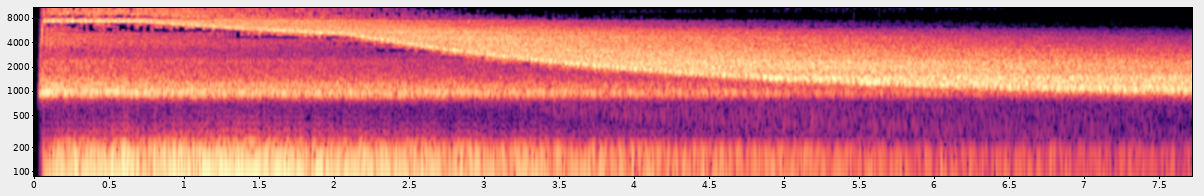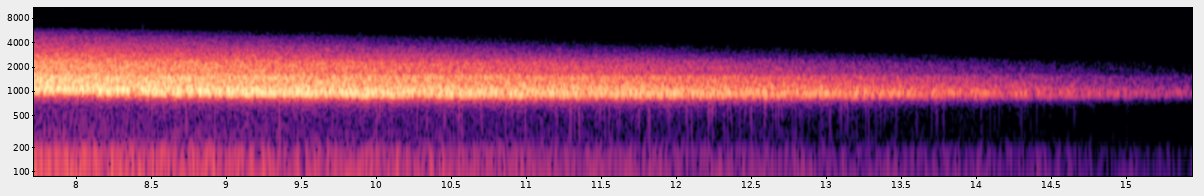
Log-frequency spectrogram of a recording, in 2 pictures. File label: Mountain Breeze Whistle Downer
